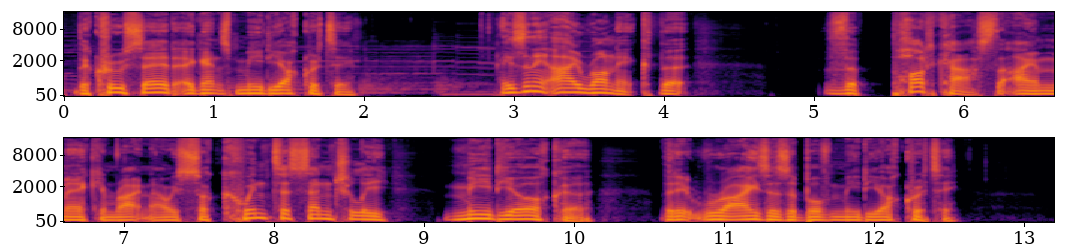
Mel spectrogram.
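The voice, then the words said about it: Barnsley Yorkshire English accent. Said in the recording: “I've got a Barnsley accent.”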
